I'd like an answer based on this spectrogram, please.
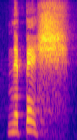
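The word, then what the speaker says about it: נפש: es la palabra hebrea nepes así como suena n e p e s h nepes la palabra la letra o las letras sh en el hebreo se pronuncian en hebreo como J Entonces se pronuncia y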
